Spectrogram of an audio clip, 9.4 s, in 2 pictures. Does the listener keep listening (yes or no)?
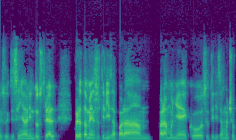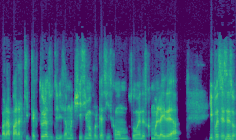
yes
